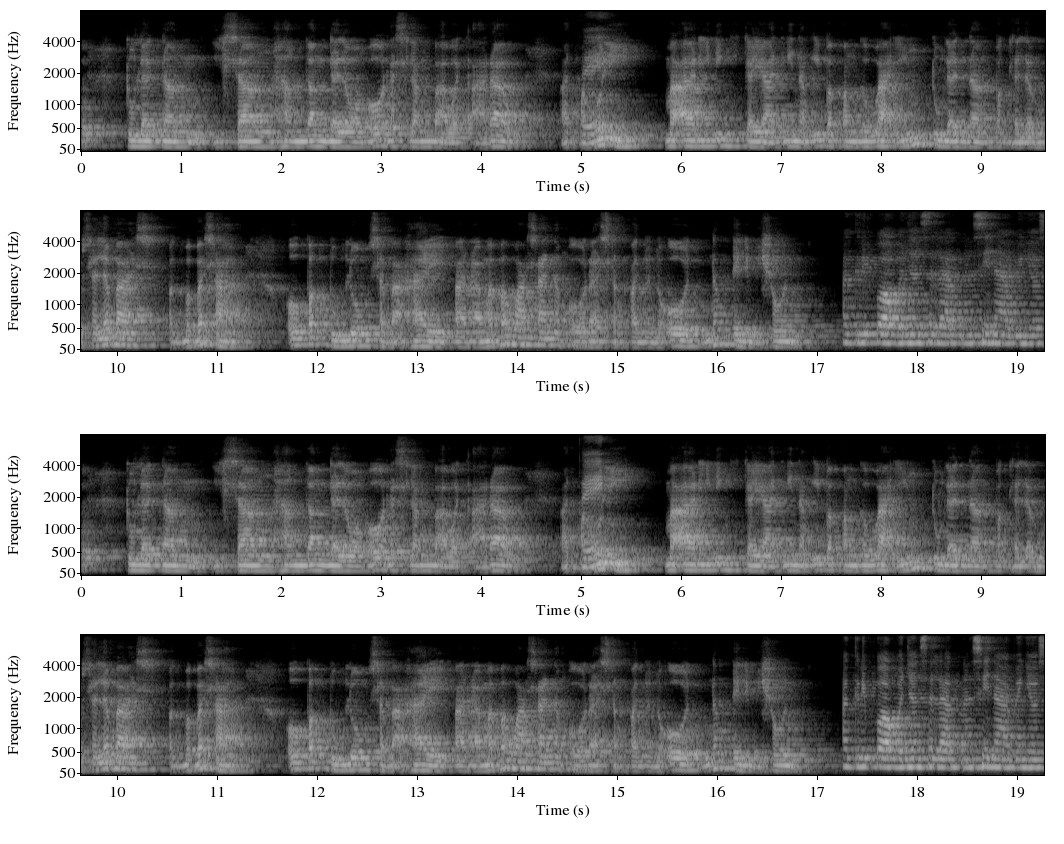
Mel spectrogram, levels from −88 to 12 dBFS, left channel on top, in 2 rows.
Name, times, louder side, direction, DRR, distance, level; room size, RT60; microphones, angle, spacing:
voice 1, 0.0-5.5 5.8-16.8, equal, 5° left, 1 dB, 1.7 m, -27 dB
voice 2, 4.8-5.3 17.3-19.2, right 1 dB, 60° right, 1 dB, 2.4 m, -27 dB
17.0 x 10.5 x 3.9 m, 1.1 s
head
